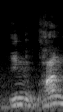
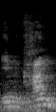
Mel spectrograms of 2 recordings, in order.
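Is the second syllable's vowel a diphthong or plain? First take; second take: diphthong; plain. First: The second syllable has the wa diphthong. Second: The second syllable has a plain a vowel. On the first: The speaker calls it right. "인관 해야 되는데" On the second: The speaker calls it wrong. "오를 빼고 아니면 인간 이렇게 불러버리는 거죠"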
